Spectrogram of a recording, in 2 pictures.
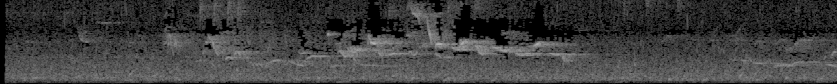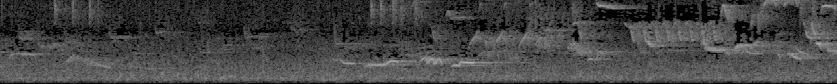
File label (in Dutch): geleide ontspanning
